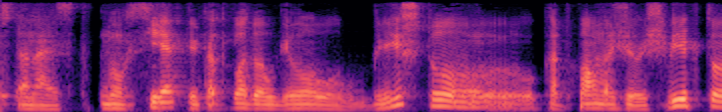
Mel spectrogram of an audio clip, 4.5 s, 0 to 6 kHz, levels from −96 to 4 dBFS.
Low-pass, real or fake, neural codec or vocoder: 5.4 kHz; fake; codec, 16 kHz in and 24 kHz out, 0.6 kbps, FireRedTTS-2 codec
